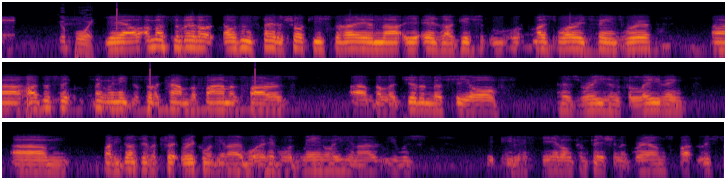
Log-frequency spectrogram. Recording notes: hit the phone and text lines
